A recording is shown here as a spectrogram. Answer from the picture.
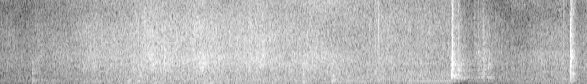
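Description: Ground bird's-eye chilies, shallots and garlic sizzling in hot oil in a large wok, the sizzle swelling about half a second in and easing off near the end. A metal ladle clanks sharply against the wok twice near the end.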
